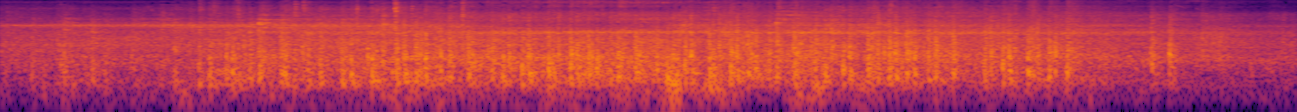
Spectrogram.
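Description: Electric multiple-unit train running past: the rumble of steel wheels on rail with rapid clicks over joints, and a steady high whine. It builds over a couple of seconds and falls away near the end.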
